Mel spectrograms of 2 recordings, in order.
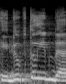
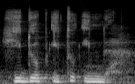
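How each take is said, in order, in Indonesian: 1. Diucapkan dengan nada tegas dan lugas. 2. Diucapkan dengan nada santai. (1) "Kalau gaya gue" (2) "Nah ini nadanya gue harus gaya kayak lu nih"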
